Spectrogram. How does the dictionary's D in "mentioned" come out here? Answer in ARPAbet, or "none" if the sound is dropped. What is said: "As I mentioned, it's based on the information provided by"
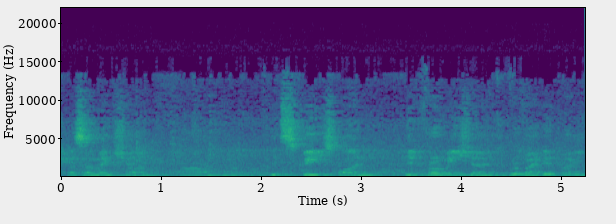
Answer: none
